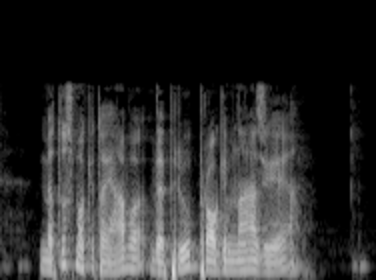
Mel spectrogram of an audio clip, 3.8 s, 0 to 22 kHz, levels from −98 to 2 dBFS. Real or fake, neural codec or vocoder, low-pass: real; none; 7.2 kHz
